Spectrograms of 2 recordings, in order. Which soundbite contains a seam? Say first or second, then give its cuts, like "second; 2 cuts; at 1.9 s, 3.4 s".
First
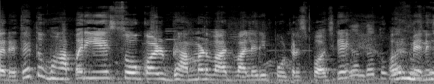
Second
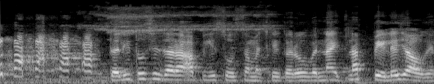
second; 1 cut; at 1.0 s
